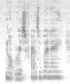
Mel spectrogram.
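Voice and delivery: normal talking voice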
